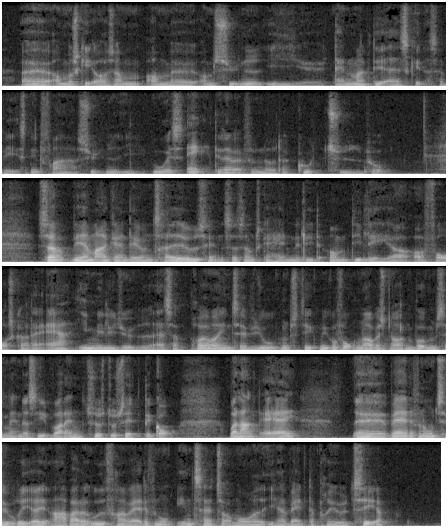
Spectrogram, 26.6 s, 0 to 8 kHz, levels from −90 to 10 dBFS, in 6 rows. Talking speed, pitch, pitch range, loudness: 220 wpm, 90 Hz, 80-100 Hz, -24 LUFS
